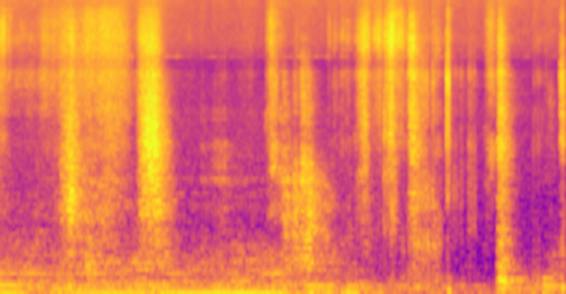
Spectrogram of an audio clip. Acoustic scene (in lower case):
elevator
